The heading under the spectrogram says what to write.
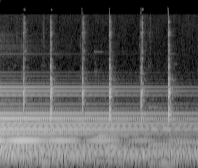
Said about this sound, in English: Here the clock struck one, and immediately the apparition faded away.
